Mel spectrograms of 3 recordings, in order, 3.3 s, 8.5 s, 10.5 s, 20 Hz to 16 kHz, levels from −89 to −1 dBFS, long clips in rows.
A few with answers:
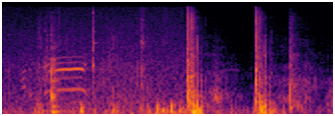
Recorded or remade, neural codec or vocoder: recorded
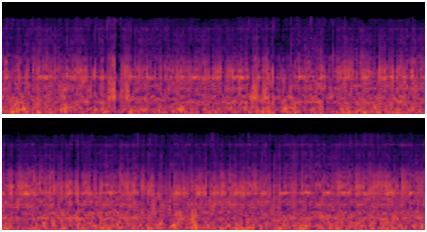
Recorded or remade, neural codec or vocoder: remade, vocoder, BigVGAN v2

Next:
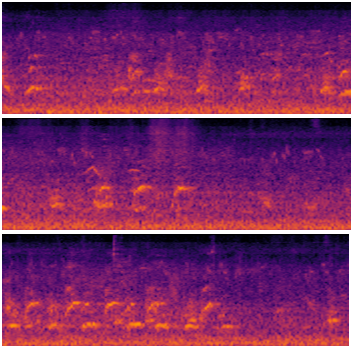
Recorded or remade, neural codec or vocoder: remade, vocoder, BigVGAN v2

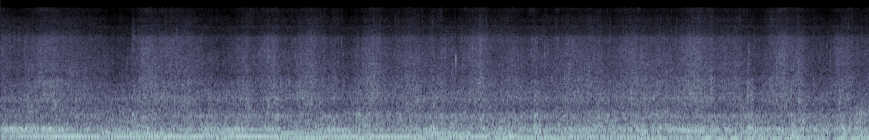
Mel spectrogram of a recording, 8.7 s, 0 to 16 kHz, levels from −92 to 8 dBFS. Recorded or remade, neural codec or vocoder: recorded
